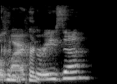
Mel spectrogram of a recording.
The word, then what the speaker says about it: mycorrhiza: Oh, mycorrhiza.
